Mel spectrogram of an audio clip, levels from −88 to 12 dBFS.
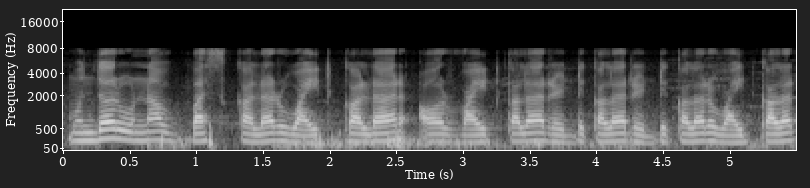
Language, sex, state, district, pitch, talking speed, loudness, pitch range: Telugu, female, Telangana, Hyderabad, 185 Hz, 165 wpm, -15 LUFS, 175-190 Hz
